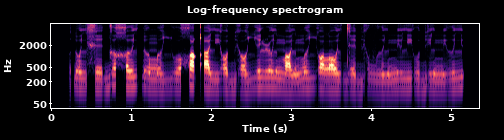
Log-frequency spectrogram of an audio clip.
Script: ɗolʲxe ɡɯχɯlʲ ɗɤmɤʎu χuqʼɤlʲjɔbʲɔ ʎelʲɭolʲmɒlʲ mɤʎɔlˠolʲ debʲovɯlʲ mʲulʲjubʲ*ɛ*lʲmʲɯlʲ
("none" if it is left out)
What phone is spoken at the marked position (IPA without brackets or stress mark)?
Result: e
